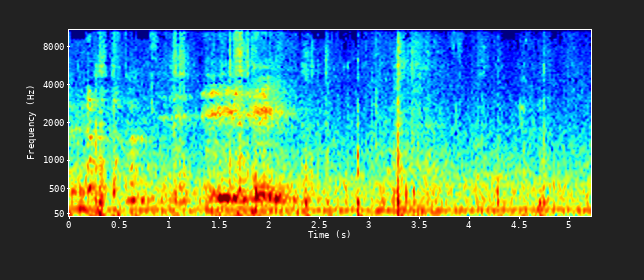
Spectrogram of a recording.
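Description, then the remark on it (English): A speaker chews something with irregular wet, crunchy clicks and smacks over a steady low hum, continuing for several seconds without any clear words. “I gotta chew this up, making me spit all over the place.”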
